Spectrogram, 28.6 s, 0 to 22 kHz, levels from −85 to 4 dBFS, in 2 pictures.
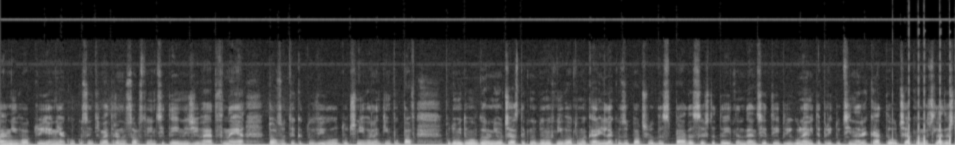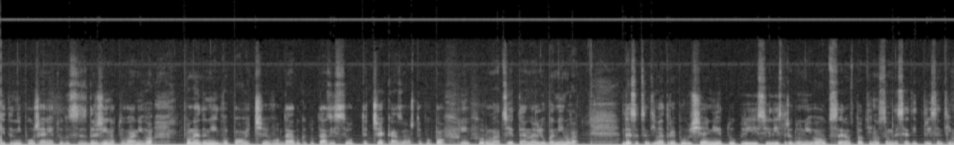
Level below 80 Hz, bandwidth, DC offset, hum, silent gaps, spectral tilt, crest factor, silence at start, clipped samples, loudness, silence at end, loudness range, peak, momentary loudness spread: -38 dBFS; over 20 kHz; 20%; none; none; -4.5 dB/octave; 22 dB; 0 s; under 0.1%; -21 LUFS; 0 s; 3 LU; 0 dBFS; 6 LU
